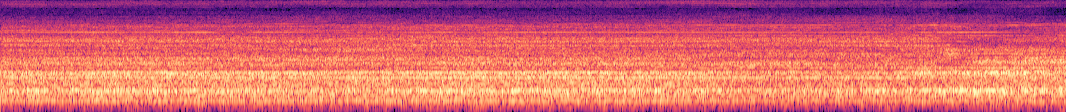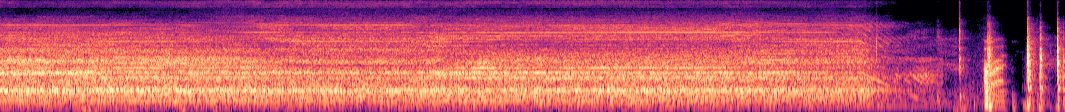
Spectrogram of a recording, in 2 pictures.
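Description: A hair dryer blows steadily at close range over freshly painted watercolor for about twenty seconds, a constant loud whirring hum, then switches off with a few handling clicks.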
